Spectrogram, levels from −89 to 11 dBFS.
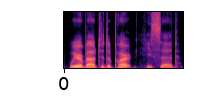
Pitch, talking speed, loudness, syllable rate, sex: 120 Hz, 200 wpm, -18 LUFS, 6.0 syllables/s, male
